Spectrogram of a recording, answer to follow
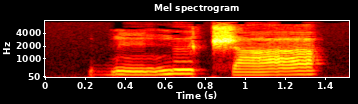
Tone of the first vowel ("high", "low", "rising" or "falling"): low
